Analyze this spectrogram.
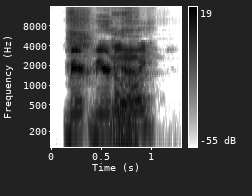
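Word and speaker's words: Myrna Loy: I said it right? Mirna Loy? – Mirna Loy.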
